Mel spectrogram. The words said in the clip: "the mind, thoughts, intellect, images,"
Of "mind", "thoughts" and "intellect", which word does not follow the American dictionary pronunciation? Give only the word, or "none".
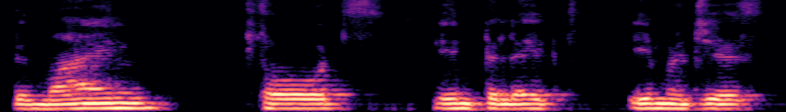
thoughts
